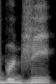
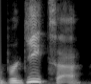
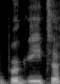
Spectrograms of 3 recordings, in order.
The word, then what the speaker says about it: Brigitte: done so all you Brigitte Healing means out there or Brigitta let me say it right before I get attacked in the comments um all you Brigitta fans you're gonna be really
